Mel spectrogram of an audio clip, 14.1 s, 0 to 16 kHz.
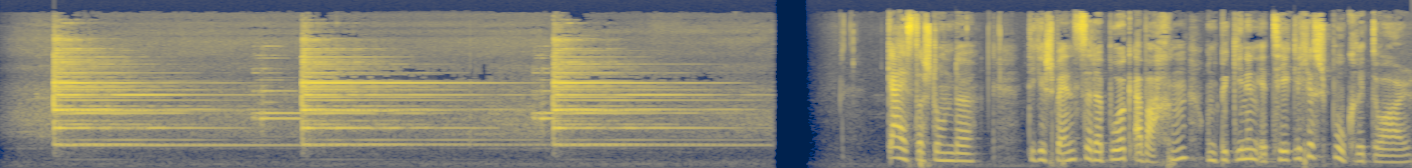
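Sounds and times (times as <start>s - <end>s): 
large tower clock bell striking the hour: 0.5s - 7.8s
speech: 9.0s - 14.1s.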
